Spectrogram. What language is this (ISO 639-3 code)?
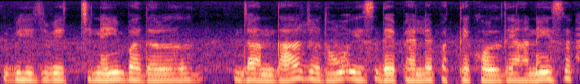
pan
